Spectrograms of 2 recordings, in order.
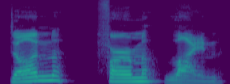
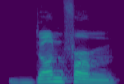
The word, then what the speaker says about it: Dunfermline: Dunfermline. Dunfermline.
